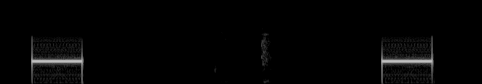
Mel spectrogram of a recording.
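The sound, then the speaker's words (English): Two loud, steady electronic beeps on a phone line during a BlogTalkRadio call, each about half a second long and spaced roughly three seconds apart, with near silence and a faint click between them. “Tim is beeping. That means he's going to go.”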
